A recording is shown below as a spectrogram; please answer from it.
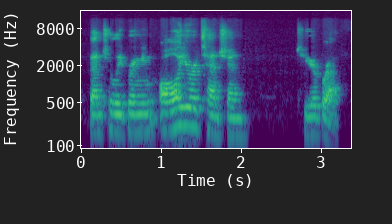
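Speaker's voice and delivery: unhurried meditation guide with long pauses; guided meditation. Acted. Meditation leader settling students into their breath, calm guiding voice. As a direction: ease them into stillness, phrase by phrase.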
